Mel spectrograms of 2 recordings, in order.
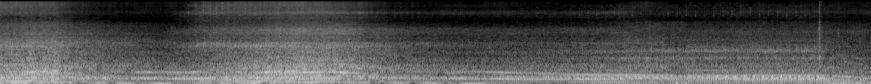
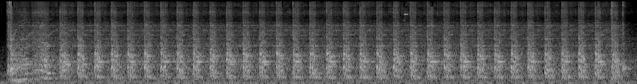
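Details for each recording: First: Caterpillar forklift with EMCO system, hard start, after regulator work: engine runs with about 5.8–6 inches air valve vacuum, rising as throttle opens; picks up smoothly and settles back, no knocks or misses; normal revving. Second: CAT forklift, LPG, basic EMCO system, cranking with the throttle plate held open: steady starter chug, about three compressions a second, never catching. A vacuum leak leaves too little vacuum to lift the mixer air valve diaphragm, so no LPG enters; hard start.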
